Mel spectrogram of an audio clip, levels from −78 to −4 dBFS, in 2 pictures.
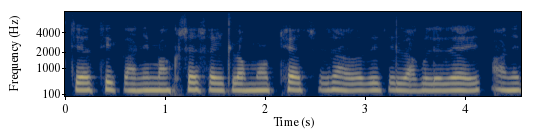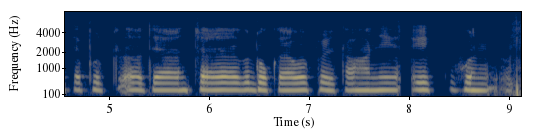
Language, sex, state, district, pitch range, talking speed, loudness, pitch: Marathi, female, Maharashtra, Chandrapur, 195-205 Hz, 125 wpm, -33 LUFS, 200 Hz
